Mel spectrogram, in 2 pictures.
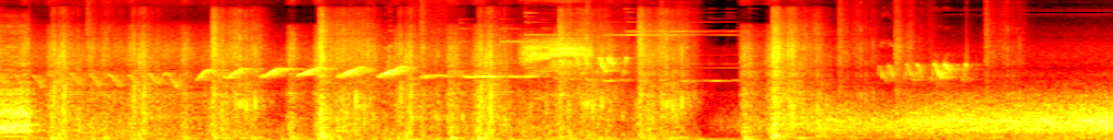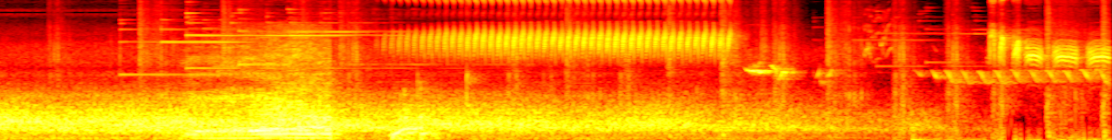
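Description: Birds chirp and tweet from leaf blocks in a tree in modded Minecraft, with scattered calls over steady game ambience and a swelling, rushing noise midway.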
